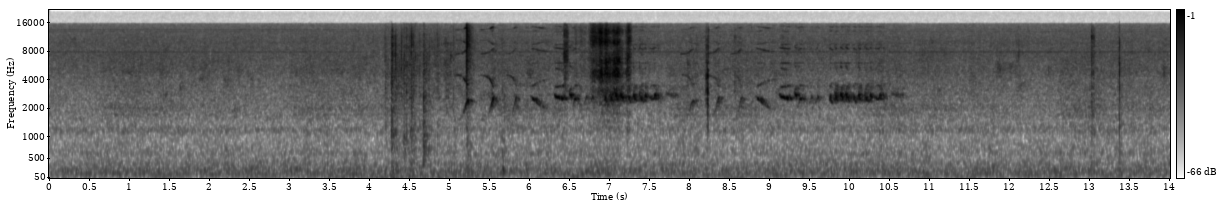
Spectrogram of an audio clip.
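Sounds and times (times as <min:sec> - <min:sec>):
bird chirping in high trills: 0:04.9 - 0:10.8.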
